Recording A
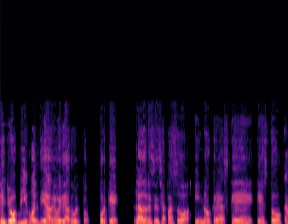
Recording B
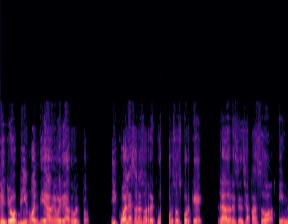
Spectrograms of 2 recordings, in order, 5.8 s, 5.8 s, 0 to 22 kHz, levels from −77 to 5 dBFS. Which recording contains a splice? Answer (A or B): A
